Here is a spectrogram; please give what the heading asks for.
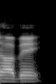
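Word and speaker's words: ح: আল হাজ্জু আল হাজ্জু এরপরে হরফ হা এটি গলার মধ্যখান থেকে উচ্চারণ হবে এবং উচ্চারণে আওয়াজকে কঠিন করতে হবে প্রয়োজনে ঘাড় বাঁকা করে হলেও দেহকে বাঁকা করে হলেও গলার মধ্যখান থেকে এভাবে করে বলতে হবে হা আহাদ আহাদ আহাদ এরপরে খ গলার শেষ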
